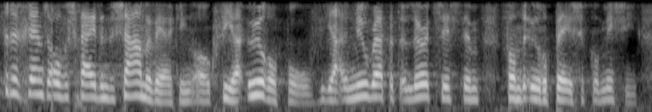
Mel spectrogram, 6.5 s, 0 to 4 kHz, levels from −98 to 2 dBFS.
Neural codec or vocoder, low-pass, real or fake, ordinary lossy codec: codec, 44.1 kHz, 7.8 kbps, Pupu-Codec; 3.6 kHz; fake; none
